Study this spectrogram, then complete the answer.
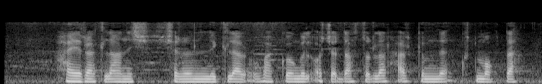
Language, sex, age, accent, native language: Uzbek, male, 25-34, Surxondaryo, Uzbek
